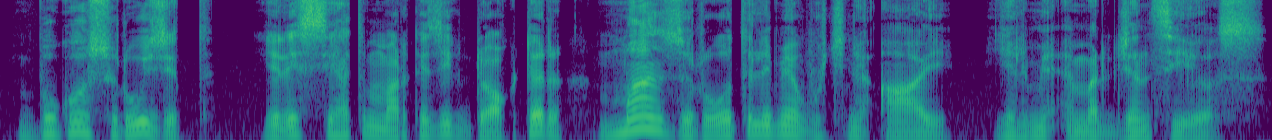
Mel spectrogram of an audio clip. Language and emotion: Kashmiri, surprised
